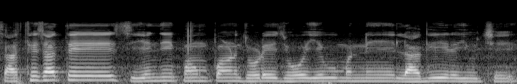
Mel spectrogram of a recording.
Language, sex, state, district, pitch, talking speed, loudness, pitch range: Gujarati, male, Gujarat, Gandhinagar, 150 Hz, 125 wpm, -16 LUFS, 145-165 Hz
